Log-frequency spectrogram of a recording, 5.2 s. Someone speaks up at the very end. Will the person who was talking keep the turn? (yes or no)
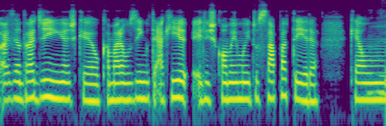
yes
